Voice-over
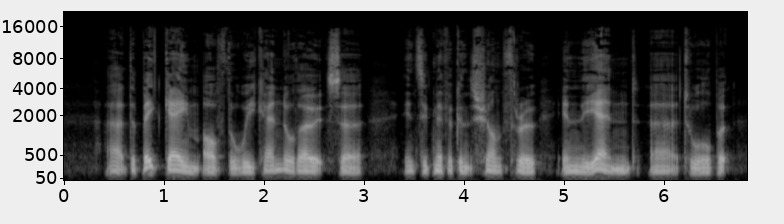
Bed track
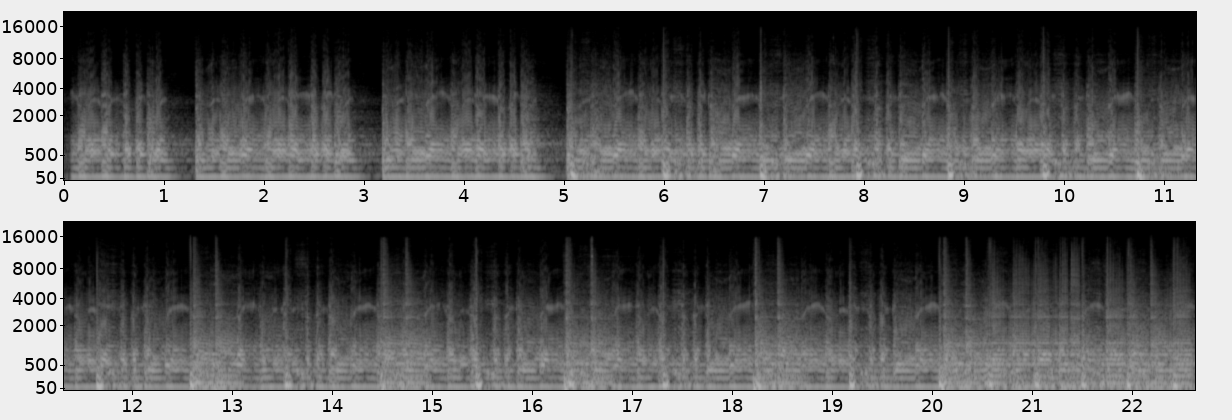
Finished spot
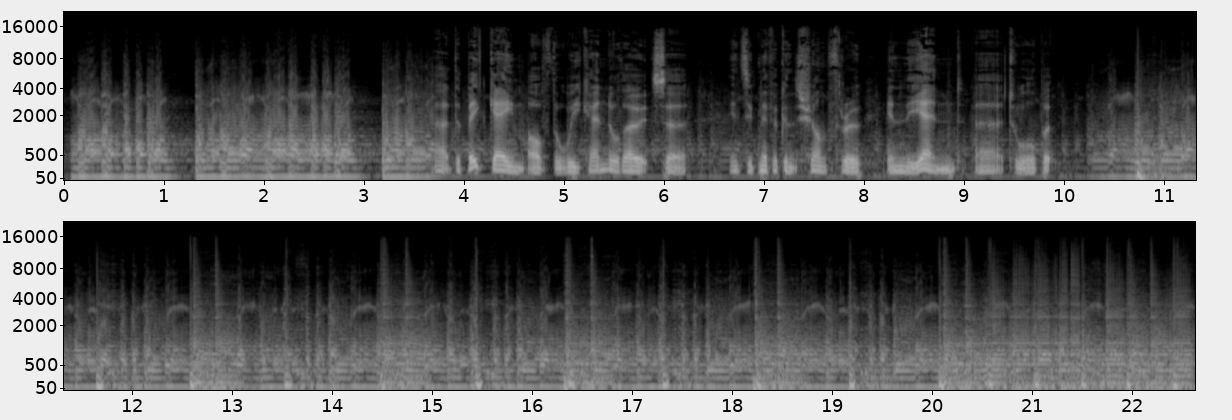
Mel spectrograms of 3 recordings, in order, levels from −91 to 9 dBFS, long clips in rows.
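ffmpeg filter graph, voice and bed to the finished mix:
-filter_complex "[0:a]adelay=3250,volume=0.841[s0];[1:a]volume=6.68,afade=t=out:st=3.39:d=0.44:silence=0.112202,afade=t=in:st=10.22:d=0.54:silence=0.141254[s1];[s0][s1]amix=inputs=2:normalize=0"

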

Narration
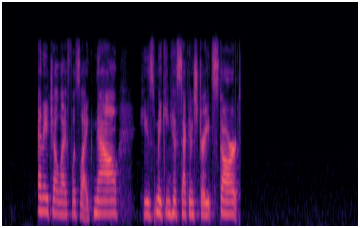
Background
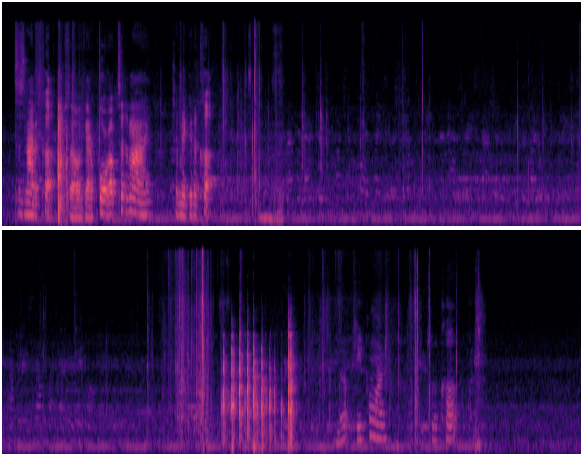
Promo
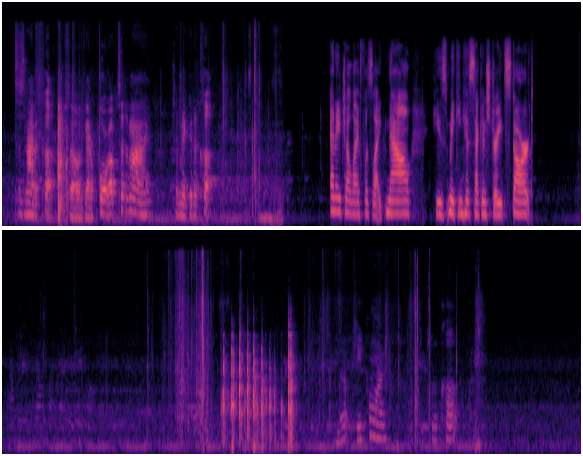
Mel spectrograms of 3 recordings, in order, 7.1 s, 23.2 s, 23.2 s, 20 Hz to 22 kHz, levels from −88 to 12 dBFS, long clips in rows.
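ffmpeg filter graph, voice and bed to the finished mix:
-filter_complex "[0:a]adelay=5850,volume=0.794[s0];[1:a]volume=5.62,afade=t=out:st=5.37:d=0.53:silence=0.133352,afade=t=in:st=11.43:d=0.44:silence=0.149624[s1];[s0][s1]amix=inputs=2:normalize=0"

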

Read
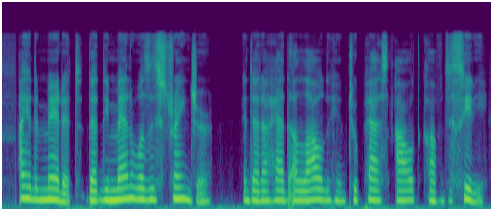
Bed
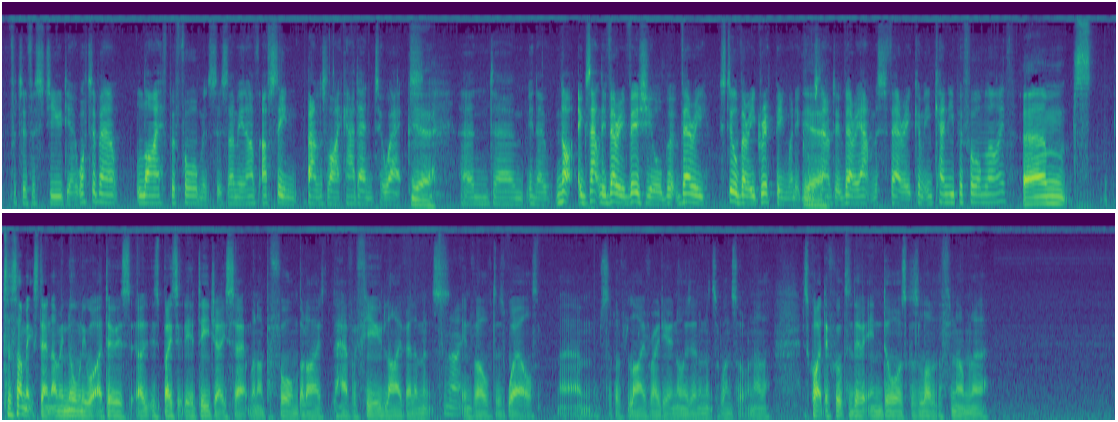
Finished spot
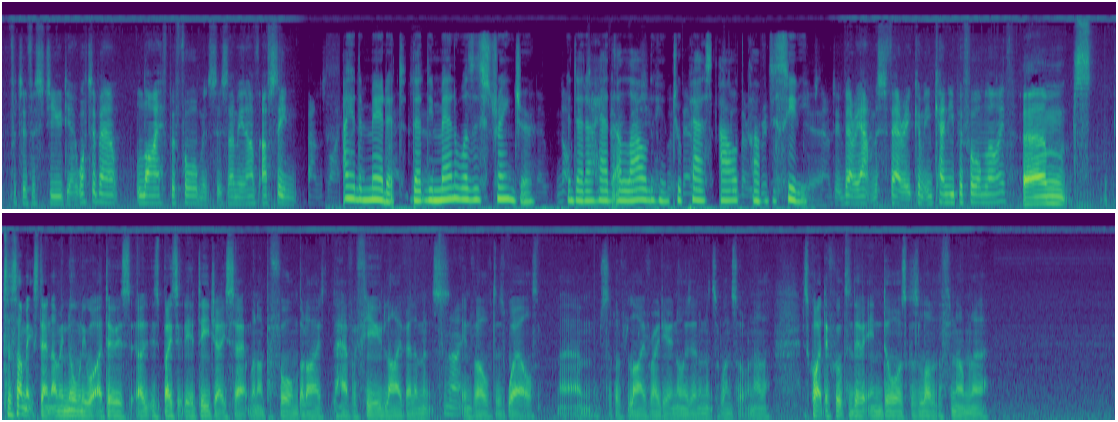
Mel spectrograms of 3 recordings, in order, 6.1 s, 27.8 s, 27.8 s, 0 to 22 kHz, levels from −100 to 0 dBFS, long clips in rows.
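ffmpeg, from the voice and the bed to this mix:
-filter_complex "[0:a]adelay=4050,volume=0.596[s0];[1:a]volume=7.5,afade=t=out:st=3.5:d=0.3:silence=0.0944061,afade=t=in:st=10.32:d=0.41:silence=0.0707946[s1];[s0][s1]amix=inputs=2:normalize=0"

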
